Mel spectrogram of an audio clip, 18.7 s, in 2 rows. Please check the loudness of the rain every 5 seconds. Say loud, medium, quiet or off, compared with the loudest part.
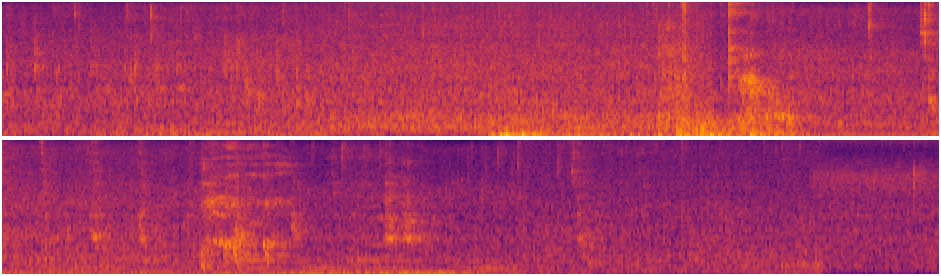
loud, loud, medium, medium.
